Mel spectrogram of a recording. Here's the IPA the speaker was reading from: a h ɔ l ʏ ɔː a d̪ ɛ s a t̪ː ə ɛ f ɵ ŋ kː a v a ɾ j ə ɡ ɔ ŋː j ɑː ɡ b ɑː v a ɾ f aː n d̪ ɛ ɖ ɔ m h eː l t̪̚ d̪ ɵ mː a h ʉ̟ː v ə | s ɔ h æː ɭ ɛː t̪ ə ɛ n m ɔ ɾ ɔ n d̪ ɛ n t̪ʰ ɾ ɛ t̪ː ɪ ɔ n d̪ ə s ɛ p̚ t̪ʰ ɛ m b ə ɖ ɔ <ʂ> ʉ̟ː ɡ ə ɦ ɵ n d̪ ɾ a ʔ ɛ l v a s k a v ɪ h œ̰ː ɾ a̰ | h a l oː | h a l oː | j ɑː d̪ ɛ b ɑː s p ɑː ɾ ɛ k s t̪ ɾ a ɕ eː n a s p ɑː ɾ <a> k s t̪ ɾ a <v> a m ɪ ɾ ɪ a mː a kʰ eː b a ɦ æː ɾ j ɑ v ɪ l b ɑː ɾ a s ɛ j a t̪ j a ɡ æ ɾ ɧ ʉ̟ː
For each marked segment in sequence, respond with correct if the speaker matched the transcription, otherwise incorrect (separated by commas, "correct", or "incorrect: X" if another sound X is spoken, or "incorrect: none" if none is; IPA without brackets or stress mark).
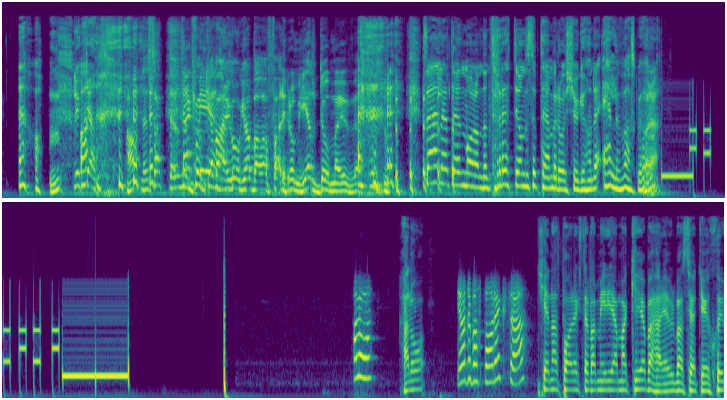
incorrect: ɕ, incorrect: ɛ, correct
